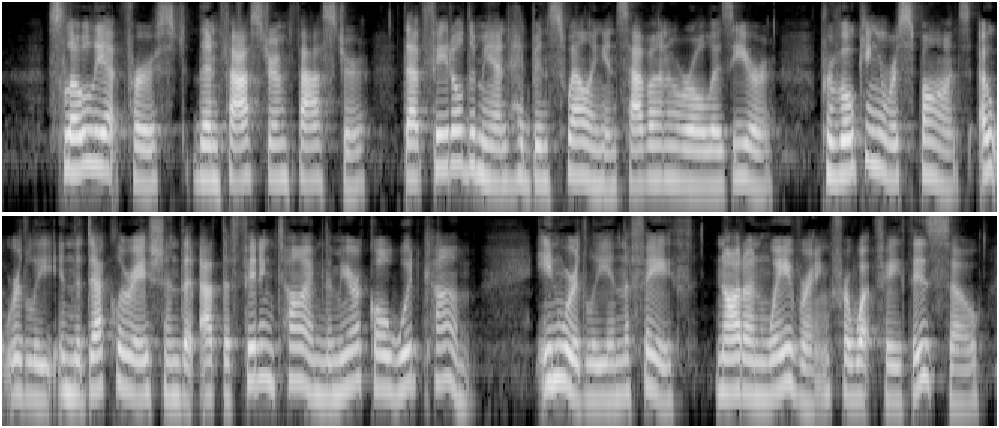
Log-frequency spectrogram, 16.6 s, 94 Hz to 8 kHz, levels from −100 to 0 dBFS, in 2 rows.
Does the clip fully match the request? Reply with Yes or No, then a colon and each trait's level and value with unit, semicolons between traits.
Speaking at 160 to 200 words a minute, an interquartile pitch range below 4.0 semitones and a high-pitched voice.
No: average, 150 wpm; average, 3.2 semitones; high, 195 Hz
